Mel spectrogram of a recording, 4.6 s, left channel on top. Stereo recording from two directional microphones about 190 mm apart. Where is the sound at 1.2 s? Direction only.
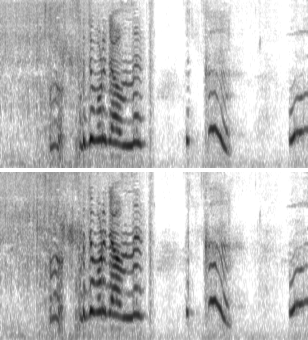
40° left (ahead or behind).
